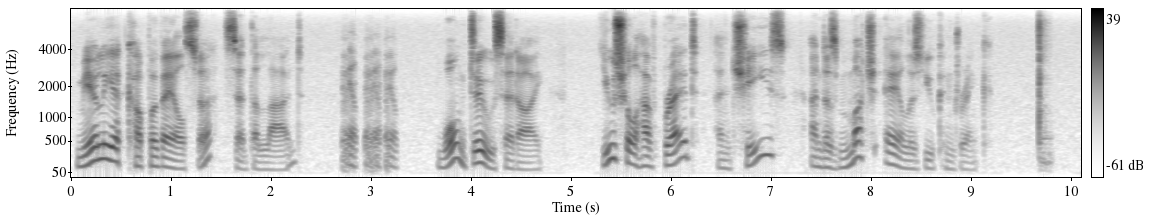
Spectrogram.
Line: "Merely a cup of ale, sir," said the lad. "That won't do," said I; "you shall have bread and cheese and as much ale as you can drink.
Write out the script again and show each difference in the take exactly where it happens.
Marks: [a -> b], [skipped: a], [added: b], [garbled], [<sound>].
"Merely a cup of ale, sir," said the lad. [skipped: "That] [laugh] won't do," said I; "you shall have bread and cheese and as much ale as you can drink. [tap]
